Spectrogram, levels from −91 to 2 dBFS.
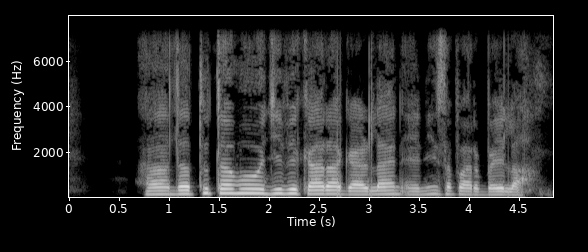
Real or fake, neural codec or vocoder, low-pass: real; none; 7.2 kHz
